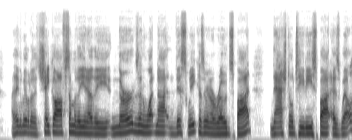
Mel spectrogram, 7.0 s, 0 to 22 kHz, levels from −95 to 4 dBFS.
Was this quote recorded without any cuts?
yes; 0 cuts

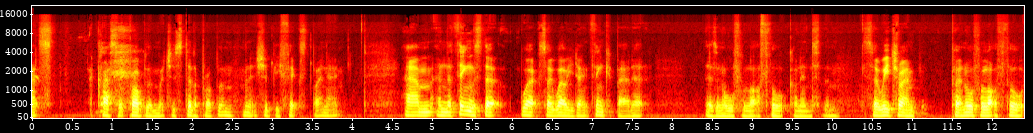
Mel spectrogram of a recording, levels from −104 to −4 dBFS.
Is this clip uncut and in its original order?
yes; 0 cuts

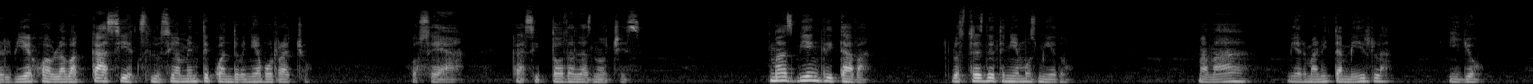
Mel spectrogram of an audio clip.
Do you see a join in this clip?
yes; 1 cut; at 7.7 s

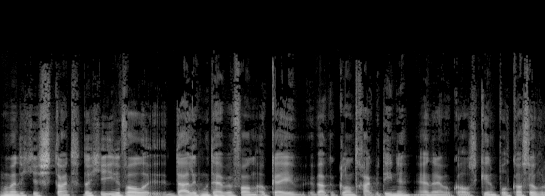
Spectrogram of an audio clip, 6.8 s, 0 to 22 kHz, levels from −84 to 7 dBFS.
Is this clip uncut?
yes; 0 cuts

